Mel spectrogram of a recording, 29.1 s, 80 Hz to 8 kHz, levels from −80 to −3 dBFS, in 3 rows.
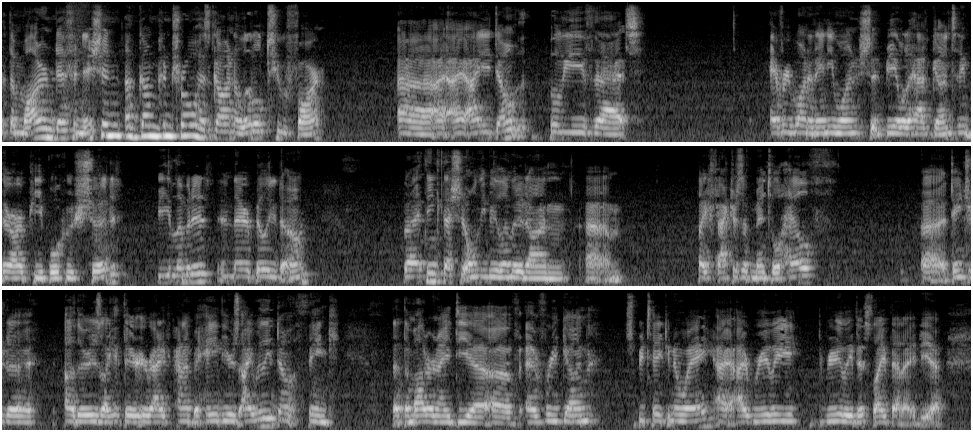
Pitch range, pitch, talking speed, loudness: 125-145 Hz, 135 Hz, 185 wpm, -24 LUFS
